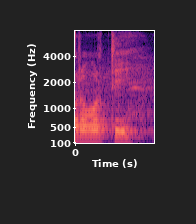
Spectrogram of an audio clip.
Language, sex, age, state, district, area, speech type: Odia, male, 30-45, Odisha, Subarnapur, urban, read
